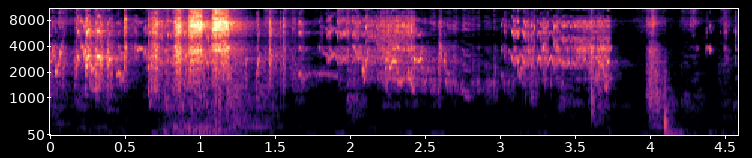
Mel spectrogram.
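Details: Pet budgerigars, described as happy, chattering in a dense burst of high chirps and squawky warbles. The calls are loudest near the start, then continue as softer, broken twittering with brief pauses.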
